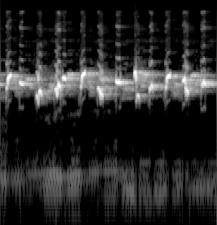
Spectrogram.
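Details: Kongslet-style natural song of a yellow-vented bulbul, kept as a training master; clear, chattering, liquid notes that dip and flick upward, roughly three or four per second, with a soft low hum underneath.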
